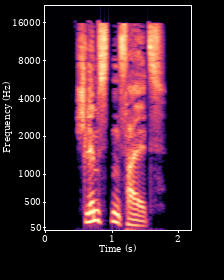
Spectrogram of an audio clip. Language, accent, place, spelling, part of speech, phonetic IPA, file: German, Germany, Berlin, schlimmstenfalls, adverb, [ˈʃlɪmstn̩fals], De-schlimmstenfalls.ogg
- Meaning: at worst, in the worst case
